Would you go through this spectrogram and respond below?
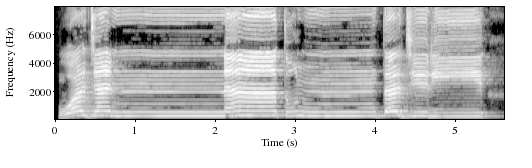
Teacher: دیکھیں وجنات، تا کے پر تنوین ہے، تنوین کے بعد جو ہے تا آ رہا ہے، اور تا جو ہے اکفا کا ورڈ ہے، تو ہم یہاں اکفا کریں گے، تنوین کی آواز کو ناک میں چھپائیں گے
